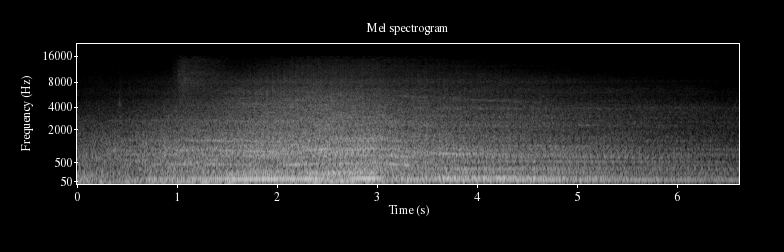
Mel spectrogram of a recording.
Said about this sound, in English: The rest of the team gets back on the bus and heads north, up Interstate 90, a 4-hour ride to their next game against the La Crosse Bobcats.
